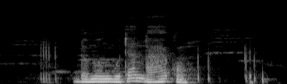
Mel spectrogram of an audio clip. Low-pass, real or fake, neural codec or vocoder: 10.8 kHz; real; none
